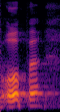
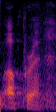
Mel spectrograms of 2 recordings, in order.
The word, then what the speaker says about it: Orpah: Unfortunately, the family couldn't pronounce it properly, and so she became Oprah.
